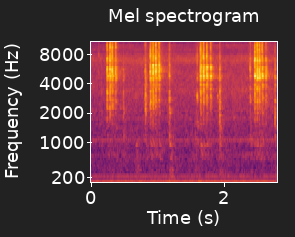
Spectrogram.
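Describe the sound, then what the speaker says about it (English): A brake caliper piston depressor tool being ratcheted while wedged between a leaf spring and a tire, giving four short bursts of metallic clicking spaced through a steady background hum. "using the ratcheting mechanism of the tool"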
